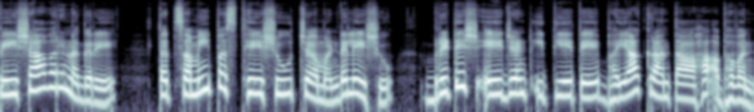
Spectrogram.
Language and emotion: Sanskrit, neutral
